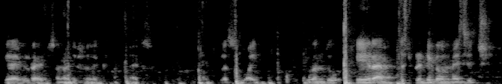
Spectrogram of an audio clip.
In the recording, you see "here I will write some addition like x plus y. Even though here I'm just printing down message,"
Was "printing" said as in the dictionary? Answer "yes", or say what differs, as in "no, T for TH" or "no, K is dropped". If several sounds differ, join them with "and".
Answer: yes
